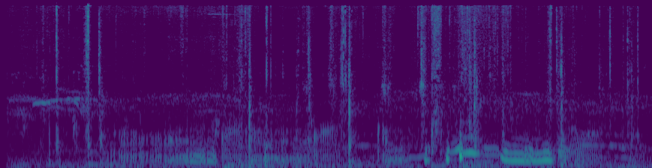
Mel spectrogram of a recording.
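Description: King pigeon giving low, throaty rolling coos around three seconds in, over rustling, clicks and scattered knocks.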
